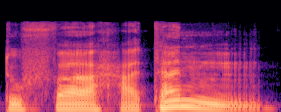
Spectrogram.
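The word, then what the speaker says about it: تفاحةً: So how would I pronounce it? That's one, is I would pronounce it tufahatan.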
